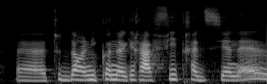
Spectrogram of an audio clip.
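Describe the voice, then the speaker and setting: A woman speaks with vocal fry at a fairly slow pace against a quiet background. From Quebec and Brittany, France; Quebec. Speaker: visual artist. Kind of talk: interview monologue. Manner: hesitant, many fillers. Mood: calm, thoughtful. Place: workshop.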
